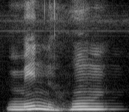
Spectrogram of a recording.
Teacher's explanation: نون ساکن کے بعد ہا کا حرف آ رہا ہے جو کہ حروف حلقی کے لیٹرز میں سے ہے، اس لیے یہاں پر نون کی آواز کو بڑا کلیئر کر کے پڑھا جائے گا، چھپایا نہیں جائے گا، مدغم نہیں کیا جائے گا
